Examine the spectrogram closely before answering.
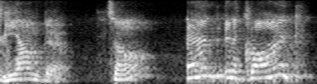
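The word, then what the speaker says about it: Guillain-Barré: like in gulen berry syndrome all the correct pronunciation is guillain-barre not guillain-barre this is iraqi way gulian delhi it's guillain-barre so and in a chronic and inflammatory demyelinating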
